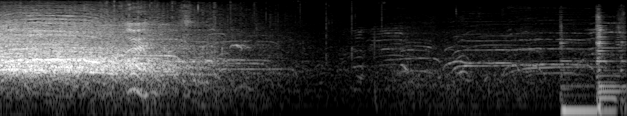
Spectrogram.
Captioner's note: crowd cheering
